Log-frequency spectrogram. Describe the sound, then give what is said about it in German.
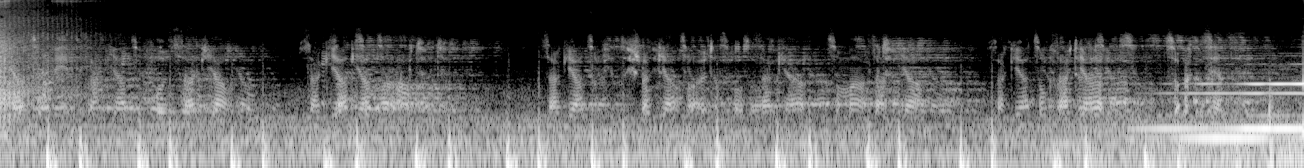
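A steady heartbeat sound effect in a homemade audio piece thumps in regular low pulses, prominent, over a faint droning hum; a low tone swells in near the end. “Mein Puls ist normal.”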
